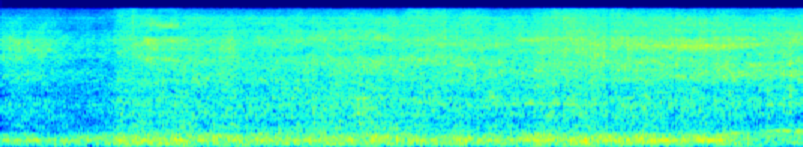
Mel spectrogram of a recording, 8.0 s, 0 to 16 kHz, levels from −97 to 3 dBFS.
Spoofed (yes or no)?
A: yes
